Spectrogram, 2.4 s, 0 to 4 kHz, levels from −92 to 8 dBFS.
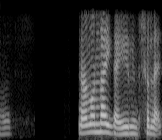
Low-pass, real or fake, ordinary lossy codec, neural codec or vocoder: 3.6 kHz; fake; none; codec, 16 kHz, 1 kbps, X-Codec, HuBERT features, trained on general audio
